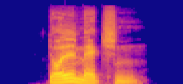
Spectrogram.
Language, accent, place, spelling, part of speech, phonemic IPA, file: German, Germany, Berlin, dolmetschen, verb, /ˈdɔlmɛtʃən/, De-dolmetschen.ogg
- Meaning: 1. to translate 2. to interpret (to act as an interpreter)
